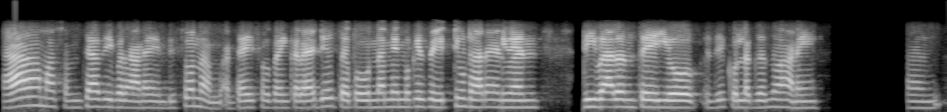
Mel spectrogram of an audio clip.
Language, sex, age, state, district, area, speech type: Sindhi, female, 45-60, Gujarat, Kutch, rural, conversation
